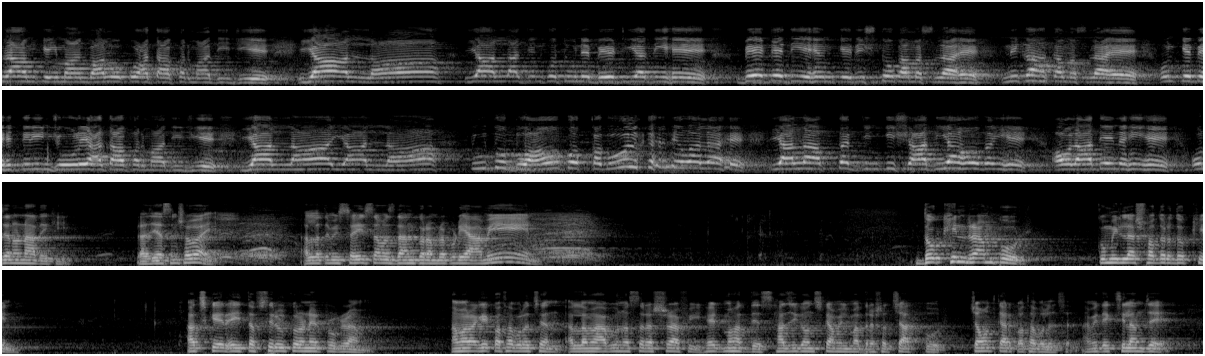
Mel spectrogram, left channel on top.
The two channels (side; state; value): both; different; correlation 0.00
